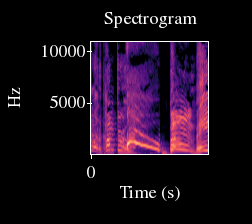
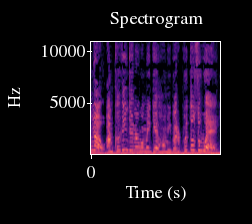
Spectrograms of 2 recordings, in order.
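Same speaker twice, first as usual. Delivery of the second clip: usual speaking voice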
